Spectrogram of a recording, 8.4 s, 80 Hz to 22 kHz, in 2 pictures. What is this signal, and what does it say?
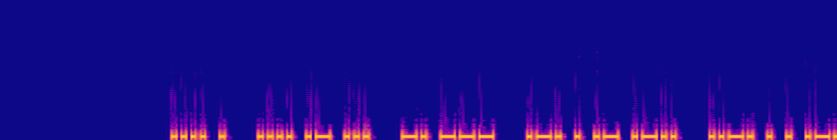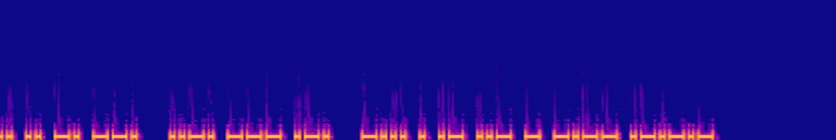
Morse code, heard as a keyed tone, about 50 wpm, 700 Hz. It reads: HE HAS NO REAL FEELING FOR BEAUTY.
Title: Sentences from Top 1200 Words 50wpm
